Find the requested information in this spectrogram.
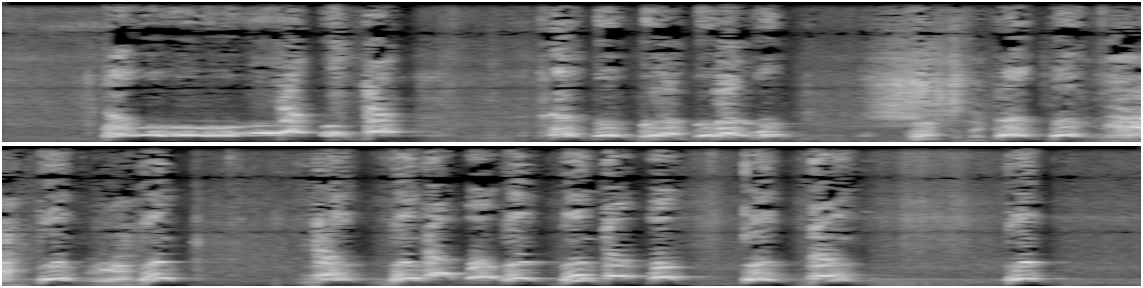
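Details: ["Shih Tzu described as fierce, barking nonstop while being groomed: dense bursts of shrill, yelping barks through most of the stretch, with brief pauses and a person's voice now and then."]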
